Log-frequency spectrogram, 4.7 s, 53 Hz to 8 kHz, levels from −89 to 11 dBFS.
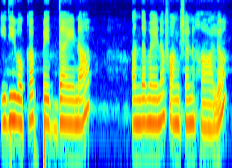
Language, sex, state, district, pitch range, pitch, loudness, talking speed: Telugu, female, Telangana, Mahabubabad, 200-245 Hz, 210 Hz, -16 LUFS, 105 wpm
